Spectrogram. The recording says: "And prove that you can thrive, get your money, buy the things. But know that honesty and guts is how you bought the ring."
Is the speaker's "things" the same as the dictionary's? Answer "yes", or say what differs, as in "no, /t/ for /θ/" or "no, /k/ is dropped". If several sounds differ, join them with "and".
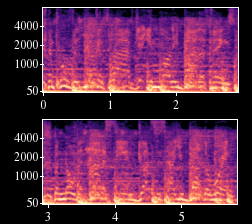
yes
